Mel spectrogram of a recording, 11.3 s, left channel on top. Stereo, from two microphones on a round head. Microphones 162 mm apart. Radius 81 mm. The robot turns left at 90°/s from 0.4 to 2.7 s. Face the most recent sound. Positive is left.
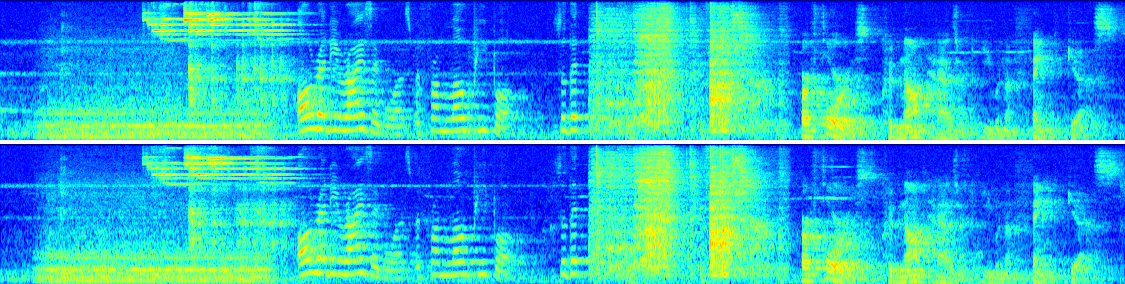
turn(degrees=15)  # may be behind; listen again after turning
